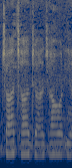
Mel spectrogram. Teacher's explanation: ठीक है, तो ये पूरे 25 जो है वो स्पर्श व्यंजन है। और ये तालव्य व्यंजन चा, छा, जा, झा, इया को हम स्पर्श संघर्षी भी बोलते हैं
